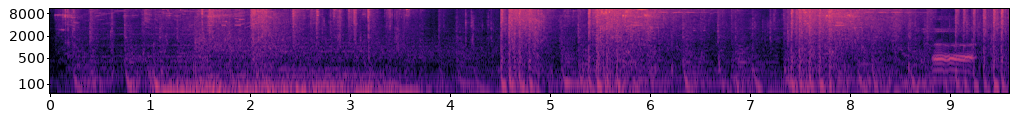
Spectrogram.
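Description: Rifle shots crack in rapid volleys during a Death Stranding 2 firefight, loud and close, coming in several bursts with short gaps, while someone talks over the shooting.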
